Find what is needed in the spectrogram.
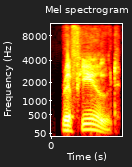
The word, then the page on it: refute: American English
